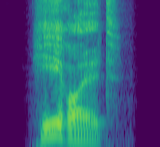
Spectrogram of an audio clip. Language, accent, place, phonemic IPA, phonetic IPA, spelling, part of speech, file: German, Germany, Berlin, /ˈheːrɔlt/, [ˈheː.ʁɔlt], Herold, noun, De-Herold.ogg
- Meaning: herald (ruler's messenger)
